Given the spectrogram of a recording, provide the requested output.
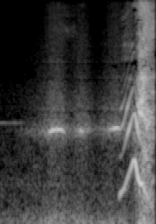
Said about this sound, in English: I can barely whistle.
